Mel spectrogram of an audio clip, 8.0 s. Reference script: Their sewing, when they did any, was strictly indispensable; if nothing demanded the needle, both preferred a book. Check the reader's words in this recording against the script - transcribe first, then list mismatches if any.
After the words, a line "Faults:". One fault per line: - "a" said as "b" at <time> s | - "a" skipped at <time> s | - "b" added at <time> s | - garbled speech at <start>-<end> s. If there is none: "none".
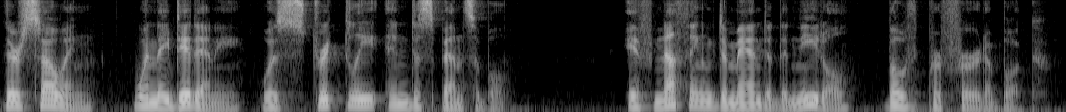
Their sewing, when they did any, was strictly indispensable; if nothing demanded the needle, both preferred a book.
Faults:
none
